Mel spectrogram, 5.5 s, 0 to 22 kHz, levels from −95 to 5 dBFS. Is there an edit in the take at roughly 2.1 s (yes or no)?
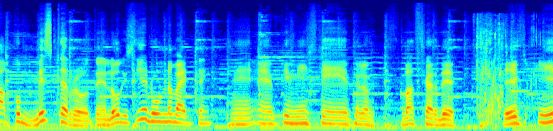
no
